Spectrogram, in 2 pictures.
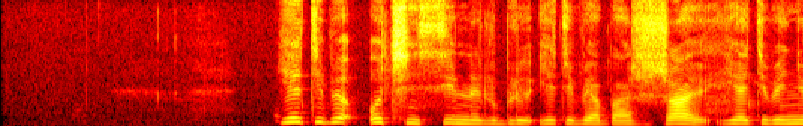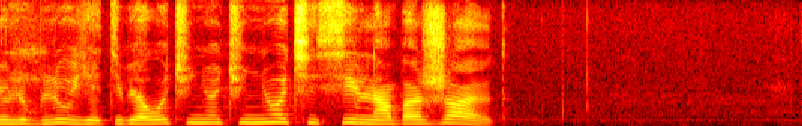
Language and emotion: Russian, positive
